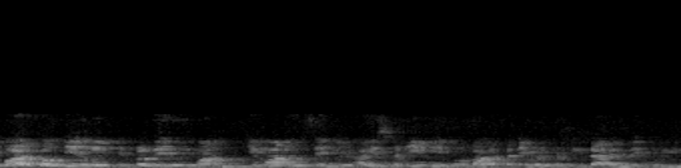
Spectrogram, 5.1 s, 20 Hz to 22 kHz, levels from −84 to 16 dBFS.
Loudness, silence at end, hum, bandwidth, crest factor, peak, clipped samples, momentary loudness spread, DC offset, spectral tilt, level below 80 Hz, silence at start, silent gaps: -32 LUFS; 0 s; none; 7.2 kHz; 20 dB; -10 dBFS; under 0.1%; 10 LU; under 0.1%; -2.5 dB/octave; -62 dBFS; 0 s; none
